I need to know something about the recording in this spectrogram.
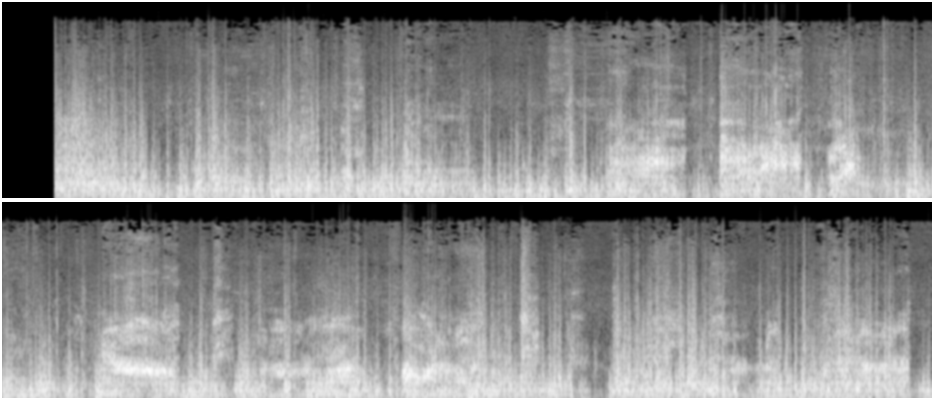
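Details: Dog throwing a tantrum on a boat when it is time to leave the water and go home: loud, continuous whining and howling with wavering tones, broken by brief gaps, plus boat and outdoor noise.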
